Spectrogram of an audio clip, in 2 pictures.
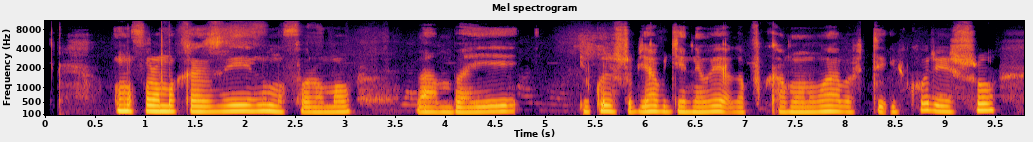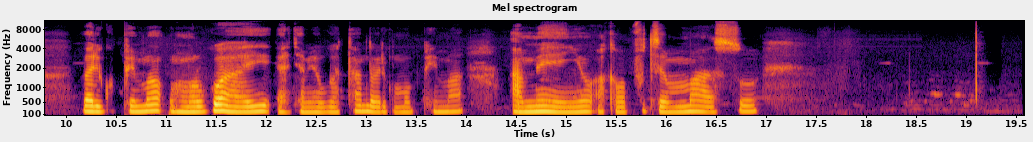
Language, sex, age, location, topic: Kinyarwanda, female, 25-35, Kigali, health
